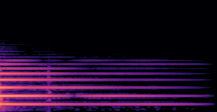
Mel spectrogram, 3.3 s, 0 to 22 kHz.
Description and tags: PIANO MED D4
MISStereoPiano
These were made available by the source listed below.
You may also cite as a reference, link to our page from another web page, or provide a link in a publication using the following URL:
Instrument Piano
Model Steinway & Sons
Performer Evan Mazunik
Date November 5 & 27, 2001
Location 2017 Voxman Music Building
Technician Michael Cash
Distance Left mic 8" above center bass strings
Right mic 8" above center treble strings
